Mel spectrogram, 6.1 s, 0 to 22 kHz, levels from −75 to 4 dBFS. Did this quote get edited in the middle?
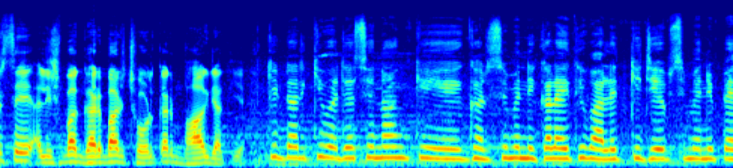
yes; 1 cut; at 2.2 s

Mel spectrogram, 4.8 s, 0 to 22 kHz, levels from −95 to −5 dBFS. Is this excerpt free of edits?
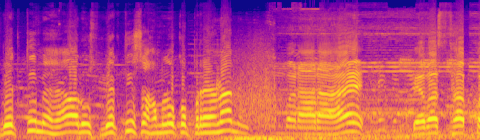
no; 1 cut; at 2.5 s

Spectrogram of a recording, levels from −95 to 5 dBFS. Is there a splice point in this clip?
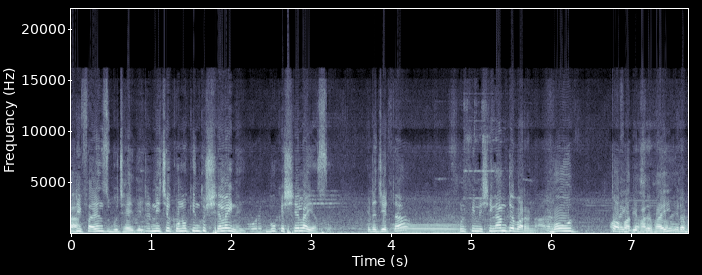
yes; 3 cuts; at 0.9 s, 2.2 s, 5.9 s

